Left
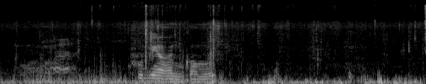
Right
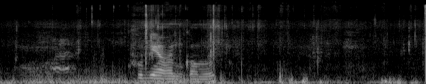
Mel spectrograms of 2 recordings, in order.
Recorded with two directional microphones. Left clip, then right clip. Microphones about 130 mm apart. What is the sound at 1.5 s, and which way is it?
Speech, 5° left (ahead or behind).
